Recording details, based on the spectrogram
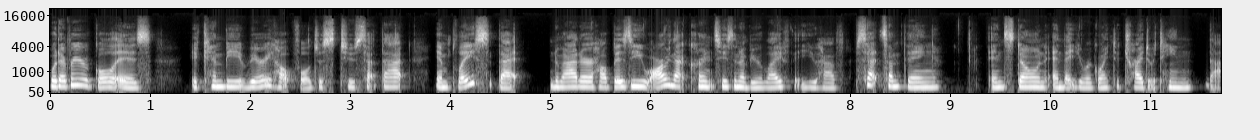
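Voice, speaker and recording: A plain, everyday voice moves at a fairly quick pace with fairly even intonation, in a dry, close sound with no echo. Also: woman, fairly high pitch for a woman. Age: young. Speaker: digital media specialist. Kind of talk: casual chat.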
